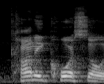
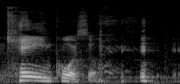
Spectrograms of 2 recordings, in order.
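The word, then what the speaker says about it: Cane Corso: say kane it's connie connie corso is how you pronounce that dog a lot of people say kane corso it's not how you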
